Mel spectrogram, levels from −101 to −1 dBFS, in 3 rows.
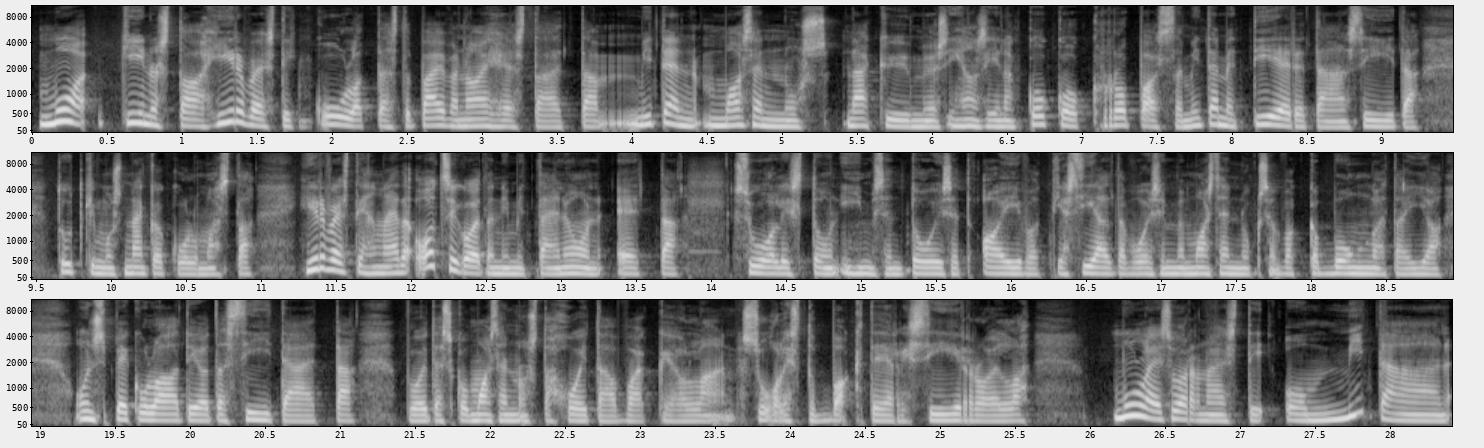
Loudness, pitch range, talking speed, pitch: -22 LUFS, 155-190 Hz, 115 wpm, 160 Hz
